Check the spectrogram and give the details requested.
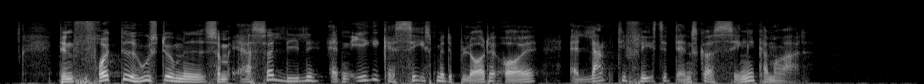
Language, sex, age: Danish, male, 27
